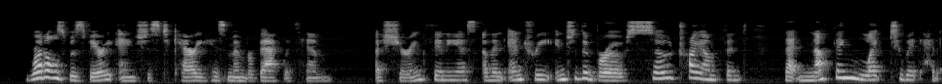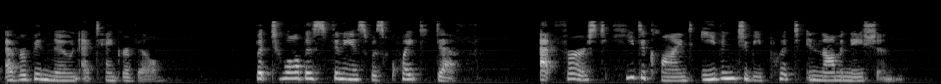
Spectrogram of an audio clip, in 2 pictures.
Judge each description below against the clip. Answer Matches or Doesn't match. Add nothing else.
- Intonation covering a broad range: Matches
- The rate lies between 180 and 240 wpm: Doesn't match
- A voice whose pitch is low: Doesn't match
